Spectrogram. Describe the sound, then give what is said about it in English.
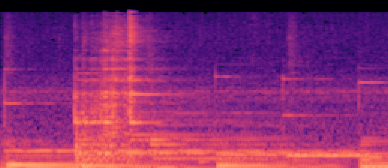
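Toasted garlic and pecans are moved from an oily pan into a bowl, with bright clinks of metal on glass, a few sharper knocks and continuous scraping and rubbing, with no talk. “So I'm just going to transfer them to my bowl.”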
